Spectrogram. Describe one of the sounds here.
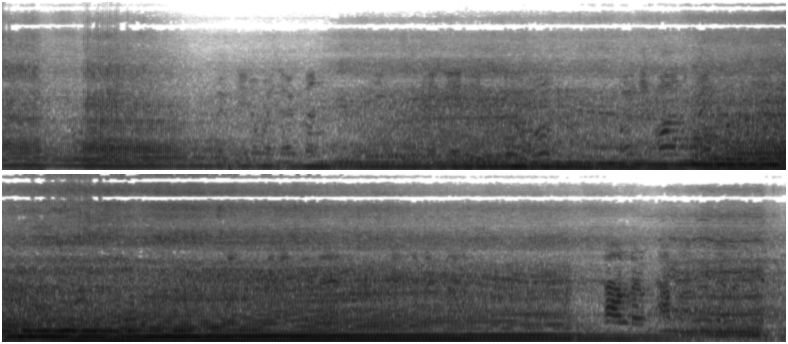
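A small racing car engine roars loudly as it climbs past and fades uphill.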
